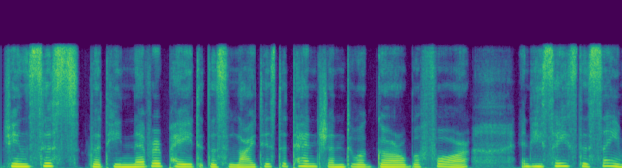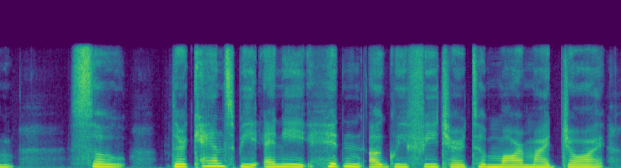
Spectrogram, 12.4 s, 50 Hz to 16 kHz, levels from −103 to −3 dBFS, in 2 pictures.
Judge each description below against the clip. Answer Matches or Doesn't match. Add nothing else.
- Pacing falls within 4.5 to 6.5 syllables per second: Doesn't match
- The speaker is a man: Doesn't match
